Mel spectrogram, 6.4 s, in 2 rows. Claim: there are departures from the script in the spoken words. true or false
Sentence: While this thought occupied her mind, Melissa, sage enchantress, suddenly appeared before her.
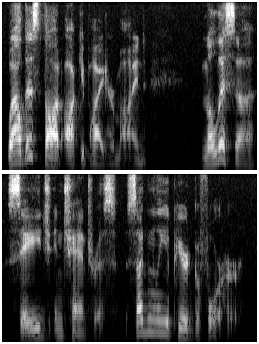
false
